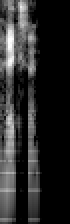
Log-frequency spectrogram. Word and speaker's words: Hickson: You got John Hickson. Rhymes with Dixon.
